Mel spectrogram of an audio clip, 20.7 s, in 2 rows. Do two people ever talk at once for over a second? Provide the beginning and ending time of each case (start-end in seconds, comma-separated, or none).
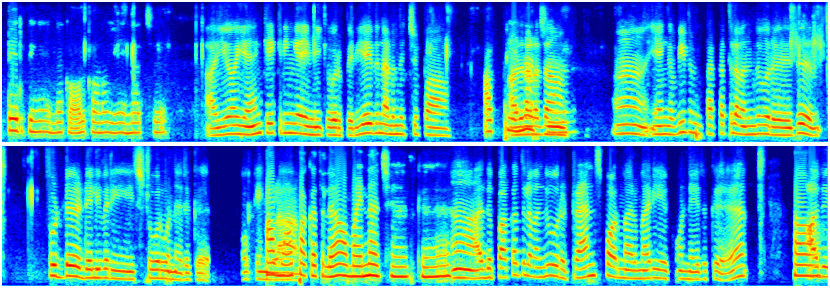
none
